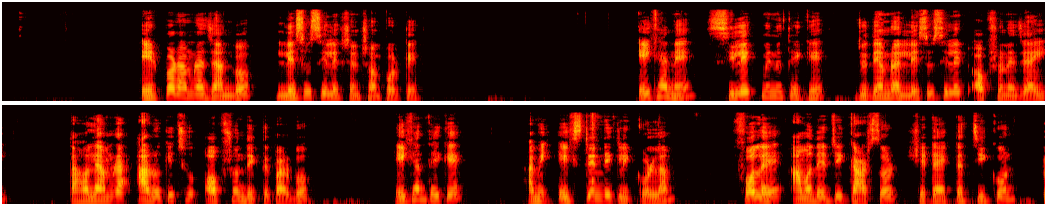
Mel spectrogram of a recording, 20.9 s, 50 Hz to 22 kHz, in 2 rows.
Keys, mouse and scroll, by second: 0.0-2.3 middle drag, 6.4-9.5 drag.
